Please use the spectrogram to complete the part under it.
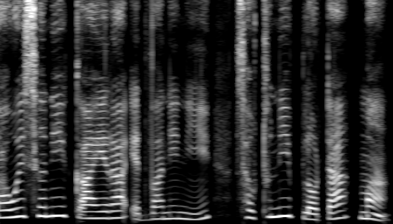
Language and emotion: Bodo, neutral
